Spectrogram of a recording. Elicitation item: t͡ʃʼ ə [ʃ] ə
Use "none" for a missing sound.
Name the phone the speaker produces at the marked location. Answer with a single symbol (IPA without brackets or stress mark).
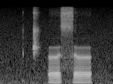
s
